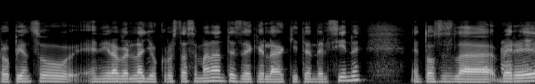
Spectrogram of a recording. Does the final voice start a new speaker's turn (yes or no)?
no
